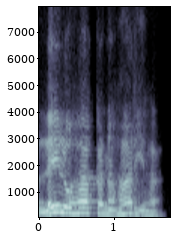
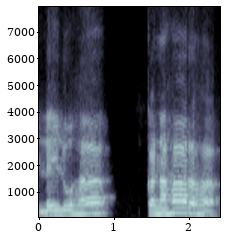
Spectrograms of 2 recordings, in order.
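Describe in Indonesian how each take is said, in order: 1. Kata terakhir diucapkan dengan vokal 'i': nahariha. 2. Kata terakhir diucapkan dengan vokal 'a': naharaha. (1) "mesti dibaca" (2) "dia baca begini"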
